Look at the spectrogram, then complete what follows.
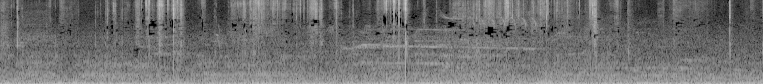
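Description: Dry leaves and papery roots crackling and snapping as fingers pick them off the stem of an Echeveria elegans offset, in short irregular crisp clicks.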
